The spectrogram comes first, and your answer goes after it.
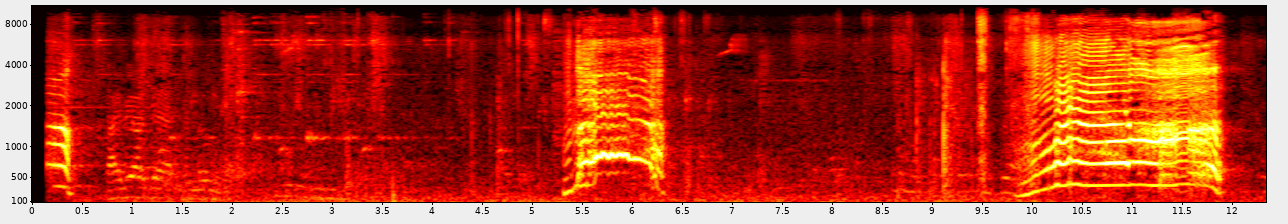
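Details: Male goat calling its owner: two loud, quavering bleats, one short and one longer and drawn out, with quieter talking and background noise between them.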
